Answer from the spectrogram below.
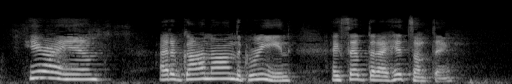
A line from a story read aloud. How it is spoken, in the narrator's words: she called cheerfully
